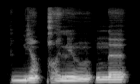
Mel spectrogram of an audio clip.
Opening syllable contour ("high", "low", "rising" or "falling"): low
